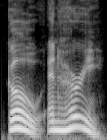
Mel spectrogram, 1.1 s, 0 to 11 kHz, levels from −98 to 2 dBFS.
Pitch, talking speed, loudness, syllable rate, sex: 155 Hz, 165 wpm, -15 LUFS, 4.4 syllables/s, male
